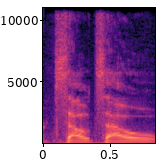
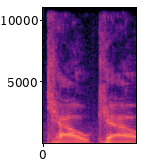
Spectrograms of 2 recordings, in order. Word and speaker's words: Cao Cao: The only thing that I thought was weird, and I remember like the old game where Cao Cao was said cow cow or something like that, and there's always progresses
